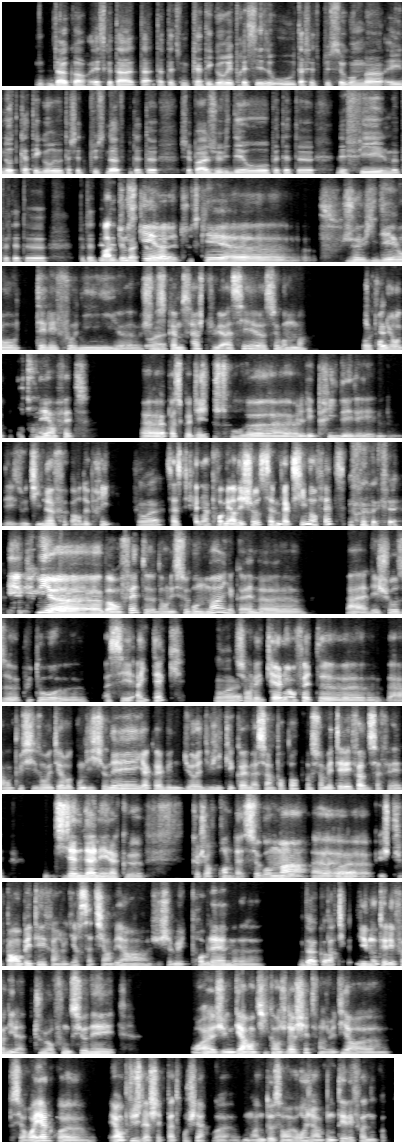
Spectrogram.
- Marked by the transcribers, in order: other background noise; drawn out: "heu"; blowing; tapping; laughing while speaking: "Ouais OK"
- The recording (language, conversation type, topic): French, podcast, Préfères-tu acheter neuf ou d’occasion, et pourquoi ?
